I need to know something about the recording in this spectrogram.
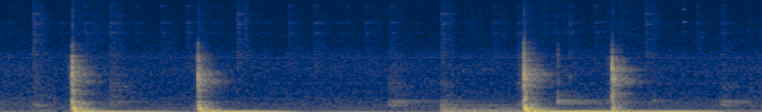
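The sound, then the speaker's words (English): Four heavy knocks on a back door in two spaced pairs, each a sharp, solid thud with a brief low ring, with quiet pauses between them and no voices. “A second set of knocks. On the back door.”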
